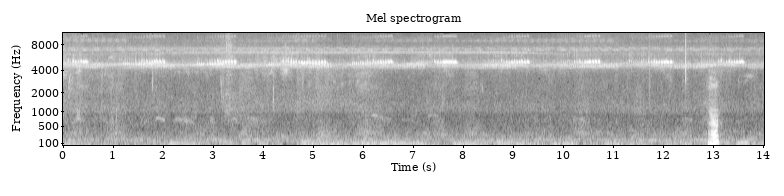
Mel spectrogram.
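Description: Crickets or other insects calling steadily in a high, pulsing trill, over a low rumble. About thirteen seconds in, a brief loud sound sweeps up in pitch.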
